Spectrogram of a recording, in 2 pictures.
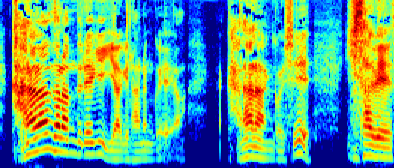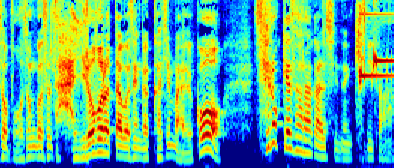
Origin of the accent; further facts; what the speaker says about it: Daejeon, South Korea; 저 대전 촌놈이거든요.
